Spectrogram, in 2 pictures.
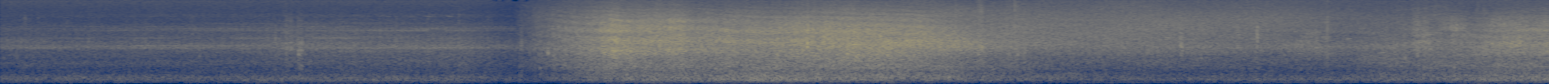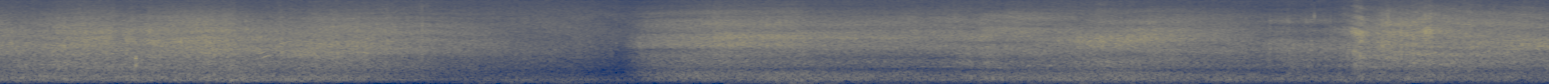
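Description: Ocean surf breaking on a sandy beach: a rushing wash that swells and recedes. It is fainter for the first few seconds, then much louder, and it breaks off abruptly twice, where the recording cuts.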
